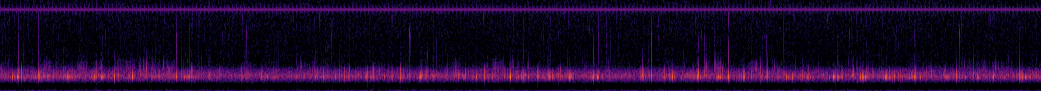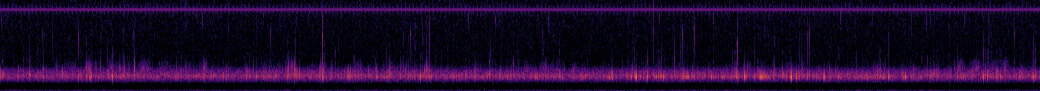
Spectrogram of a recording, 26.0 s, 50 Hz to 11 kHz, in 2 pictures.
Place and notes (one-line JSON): {"title": "Cape Farewell Hub The WaterShed, Sydling St Nicholas, Dorchester, UK - Sydling Water :: Below the Surface 2", "date": "2022-04-09 11:45:00", "description": "The WaterShed - an ecologically designed, experimental station for climate-focused residencies and Cape Farewell's HQ in Dorset.", "latitude": "50.79", "longitude": "-2.52", "altitude": "103", "timezone": "Europe/London"}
